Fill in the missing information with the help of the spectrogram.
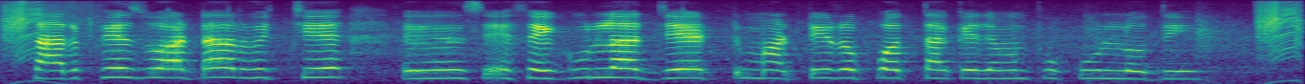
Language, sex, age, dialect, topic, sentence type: Bengali, female, 18-24, Jharkhandi, agriculture, statement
